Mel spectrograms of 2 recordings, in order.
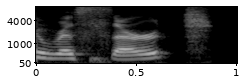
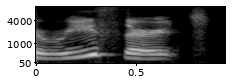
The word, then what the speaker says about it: research: did he just say research people actually pronounce it like that wait I say research emphasis on the E this is I rarely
